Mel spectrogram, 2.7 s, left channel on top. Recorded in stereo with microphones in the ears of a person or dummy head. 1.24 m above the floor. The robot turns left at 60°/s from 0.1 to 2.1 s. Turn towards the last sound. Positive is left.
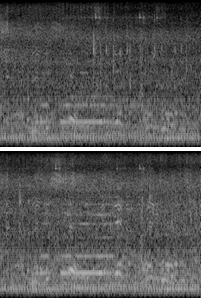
turn(degrees=-100)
